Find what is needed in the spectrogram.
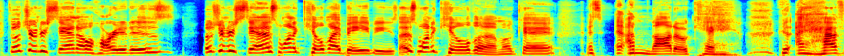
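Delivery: high, pleading parody of a distraught mom; mock crying. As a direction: whine it as a faked breakdown. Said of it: "Time to pretend to fucking cry".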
